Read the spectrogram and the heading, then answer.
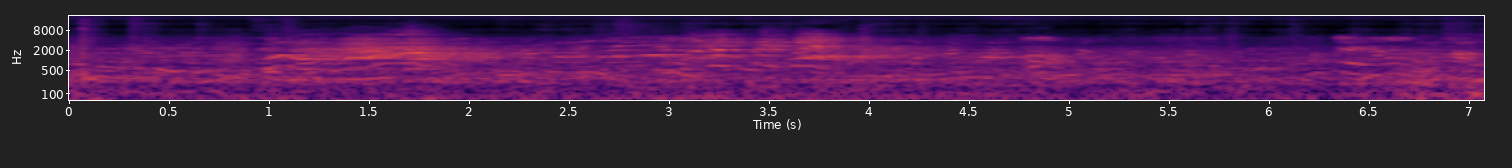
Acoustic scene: park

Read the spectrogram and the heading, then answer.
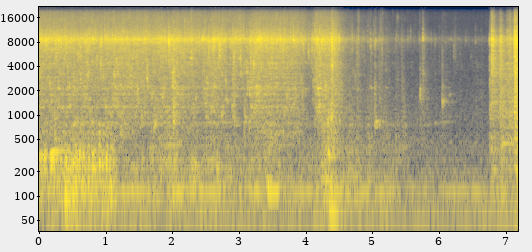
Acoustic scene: kitchen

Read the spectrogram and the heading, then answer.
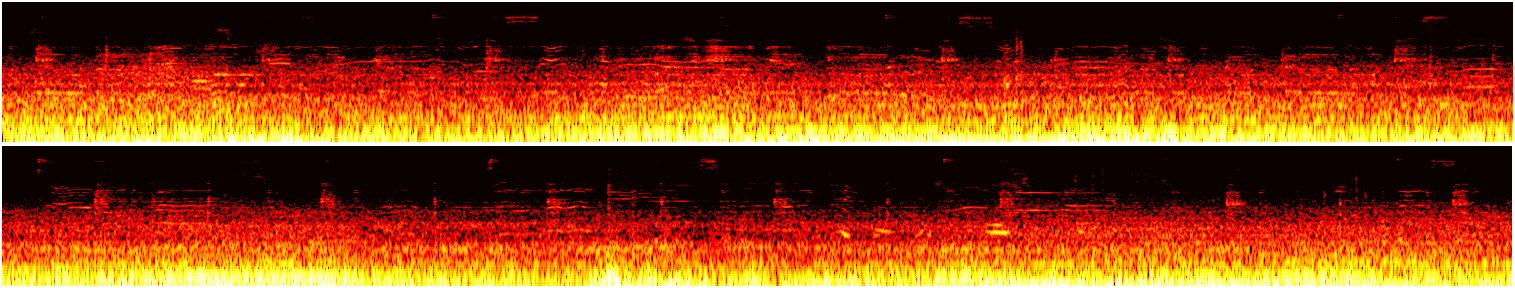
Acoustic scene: car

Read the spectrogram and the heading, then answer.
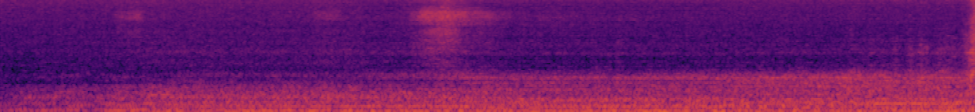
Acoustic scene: car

